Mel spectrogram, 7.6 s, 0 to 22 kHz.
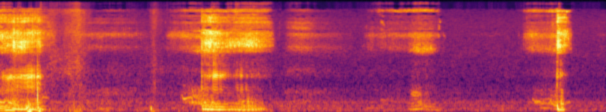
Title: Snoring sounds over 25 minutes! Enjoy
